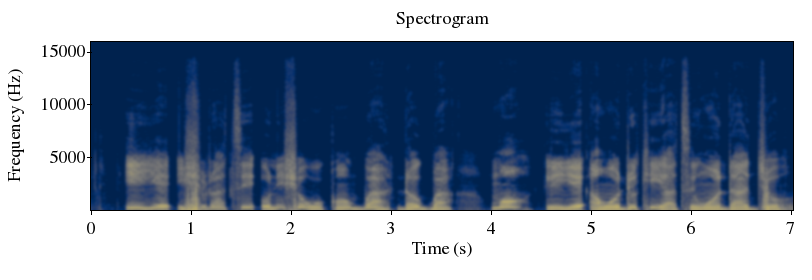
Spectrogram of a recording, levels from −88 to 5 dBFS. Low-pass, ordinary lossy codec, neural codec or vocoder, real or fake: 14.4 kHz; none; none; real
